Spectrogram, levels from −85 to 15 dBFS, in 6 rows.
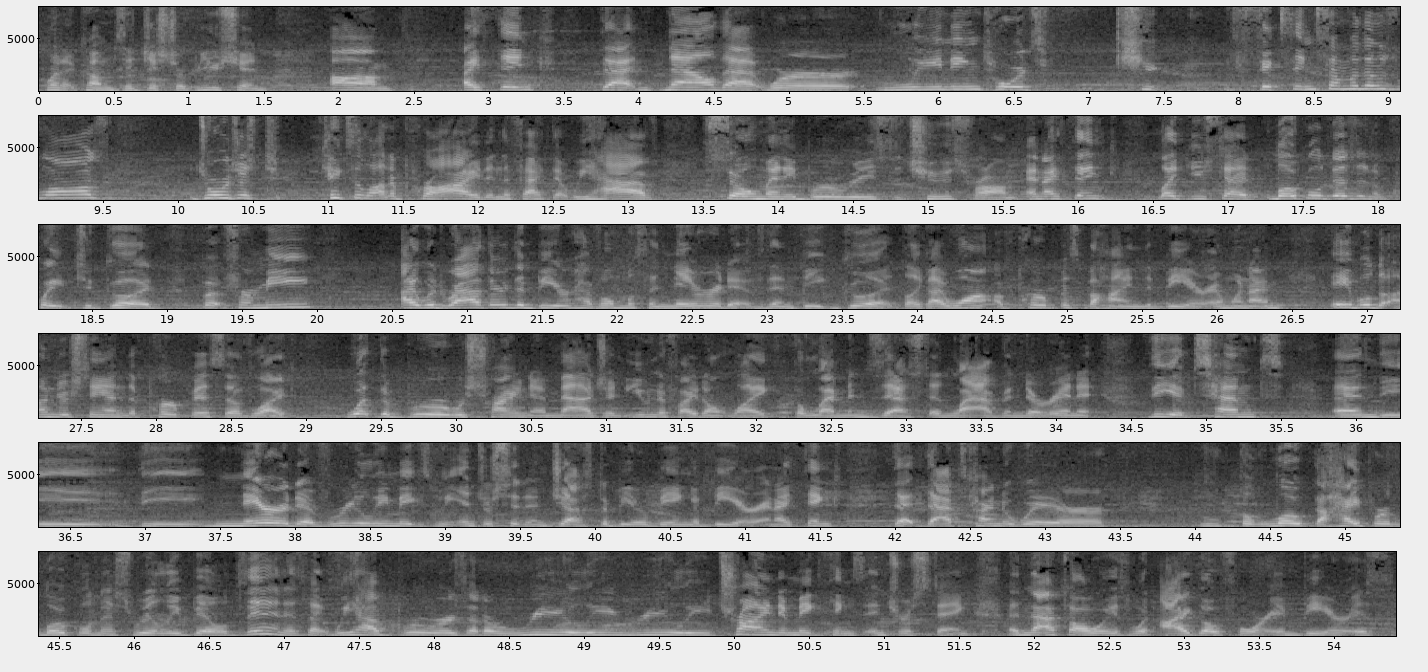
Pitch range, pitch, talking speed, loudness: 180-225 Hz, 200 Hz, 175 wpm, -16 LUFS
